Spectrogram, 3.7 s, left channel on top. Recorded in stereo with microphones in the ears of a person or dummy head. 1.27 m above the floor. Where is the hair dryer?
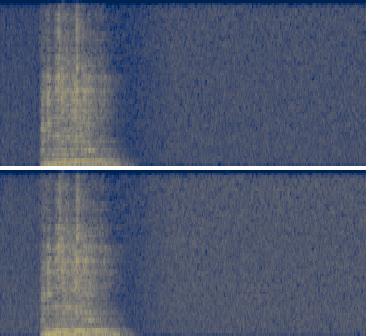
No hair dryer in this recording.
